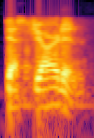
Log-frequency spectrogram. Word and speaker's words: Desjardin: Desjardin.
